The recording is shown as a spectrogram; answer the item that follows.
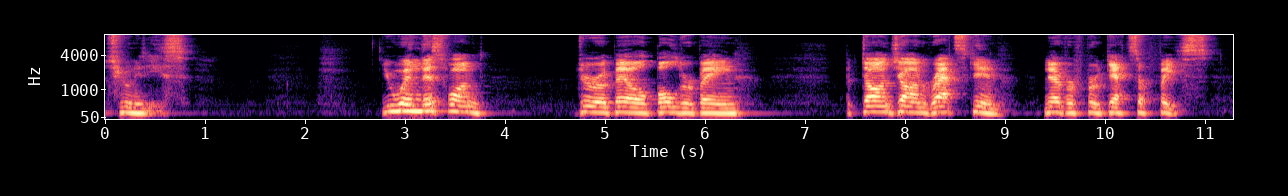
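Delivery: put-on Southern accent. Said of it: "with a southern accent".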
